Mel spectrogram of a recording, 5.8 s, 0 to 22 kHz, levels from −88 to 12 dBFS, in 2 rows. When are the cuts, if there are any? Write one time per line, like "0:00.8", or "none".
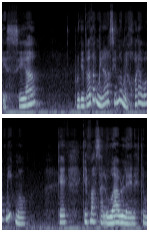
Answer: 0:04.0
